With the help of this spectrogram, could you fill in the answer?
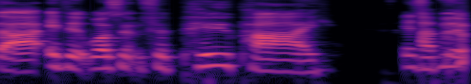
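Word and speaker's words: Poopeye: Okay, how do you pronounce P-O-O-P-E-Y-E? How would you say it? Oh, it is Poop-Eye.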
